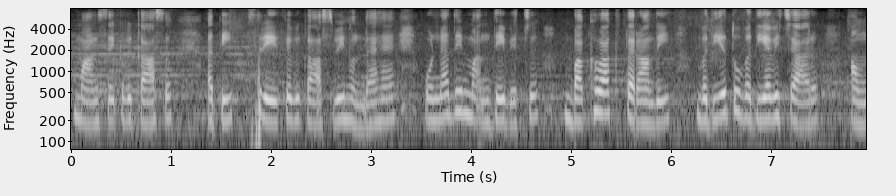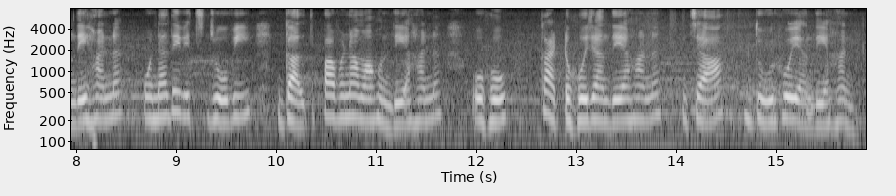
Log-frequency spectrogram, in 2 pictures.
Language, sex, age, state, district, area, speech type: Punjabi, female, 18-30, Punjab, Sangrur, rural, spontaneous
